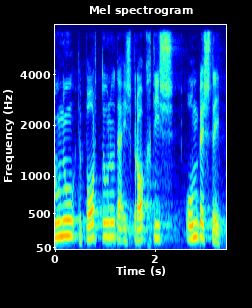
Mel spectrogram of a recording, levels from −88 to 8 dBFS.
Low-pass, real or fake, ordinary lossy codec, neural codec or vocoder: 7.2 kHz; real; AAC, 48 kbps; none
